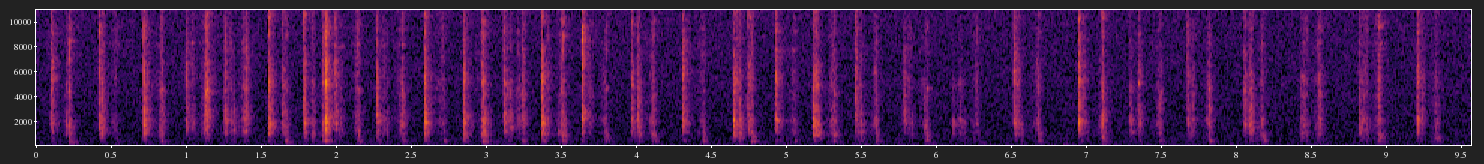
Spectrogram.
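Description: Fingertips type steadily on an old beige full-size plastic computer keyboard with hollow keycaps, producing about forty short, bright, clicky key taps at an uneven pace. Each tap dies away almost instantly with very little low end, and the taps grow softer for a stretch partway through before picking up again.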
